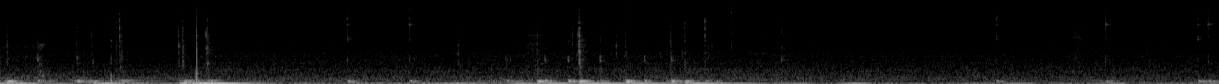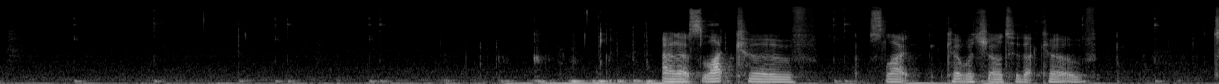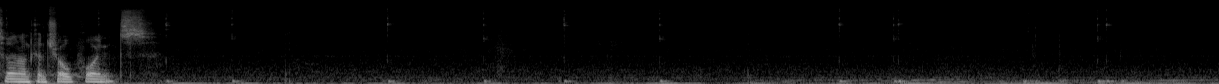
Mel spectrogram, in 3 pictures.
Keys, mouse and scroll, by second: 0.3 shift+middle click, 1.8 F8, 3.4-4.9 drag, 5.0 scroll down 1, 5.9 scroll down 1, 6.4 shift+middle click, 9.9-14.0 drag, 17.2-18.1 scroll down 1, 18.3 shift+middle click, 20.5 click, 21.1-21.9 scroll down 1, 23.0-36.5 drag.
